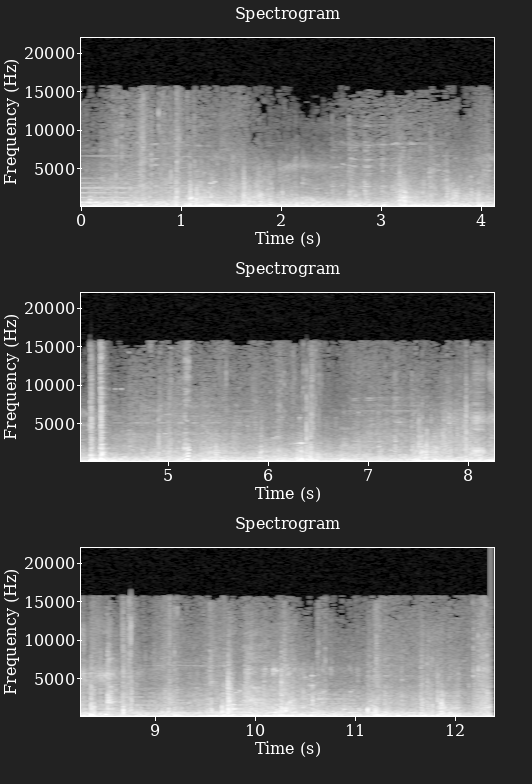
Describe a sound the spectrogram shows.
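Footsteps and hands clank on metal.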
